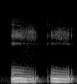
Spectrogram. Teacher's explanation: ई ई ई का उच्चारण स्थान तालू आ रहा है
